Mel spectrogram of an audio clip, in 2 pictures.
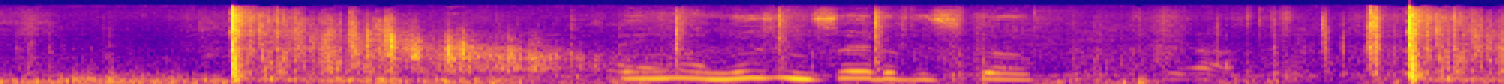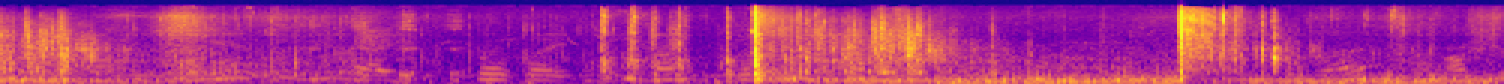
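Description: A rifle fires with sharp, short cracks.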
